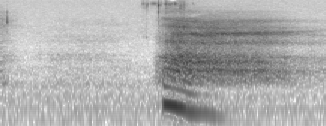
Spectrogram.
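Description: A woman's audible sigh-like exhale about a second in. It starts with a short voice that falls in pitch and fades as a breathy out-breath, the breath out of a yoga side stretch.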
